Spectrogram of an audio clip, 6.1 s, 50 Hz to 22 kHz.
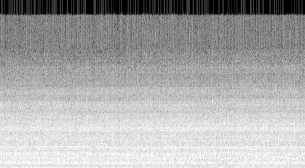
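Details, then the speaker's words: Ford 2.3L with ignition timing deliberately set too retarded (SPOUT connector out); rotating the distributor while running makes the lazy, flat idle pick up speed and smooth out. "I purposely have the ignition timing set too low, so I'm going to rotate the distributor while it's running. You'll hear the engine speed pick up, so it's getting happier as it's going, and that does the same thing as putting the spout connector back in."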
